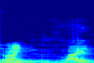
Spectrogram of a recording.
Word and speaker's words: Rein: Tapi intinya kalau misalnya gimana ya, sebenarnya kalau dibilang bacanya bukan Rain ya, tapi Rain. Rain. Karena itu diambil, kalau saya sendiri ambil potongan kata itu dari bahasa Jerman ya, artinya pure.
